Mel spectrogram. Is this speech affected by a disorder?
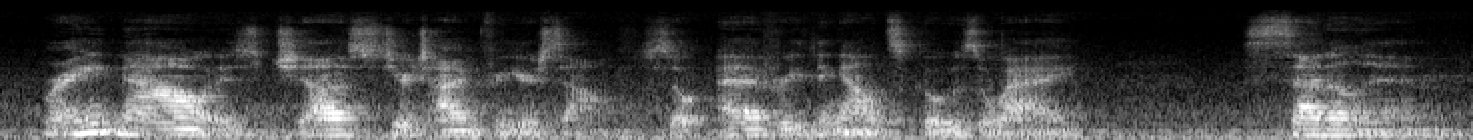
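No.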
